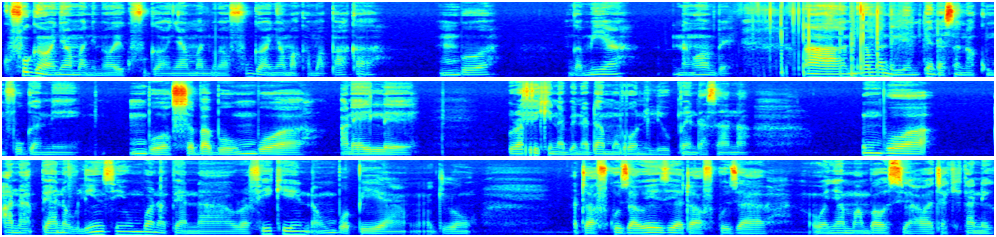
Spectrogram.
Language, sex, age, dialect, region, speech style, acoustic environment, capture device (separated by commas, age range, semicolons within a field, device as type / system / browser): Swahili, male, 18-24, Kenya - Nairobi Sheng-influenced, Kenya, happy; relaxed, people talking; appliances, mobile / Linux / Chrome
